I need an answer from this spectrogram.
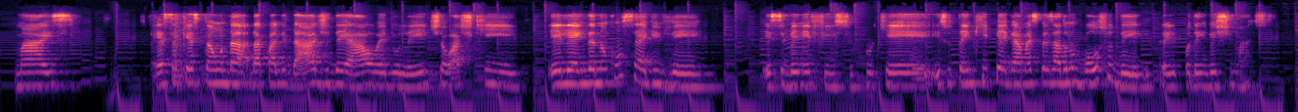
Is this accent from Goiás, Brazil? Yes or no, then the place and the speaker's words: no; Paraná, Brazil; moved away; Eu sou do Paraná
